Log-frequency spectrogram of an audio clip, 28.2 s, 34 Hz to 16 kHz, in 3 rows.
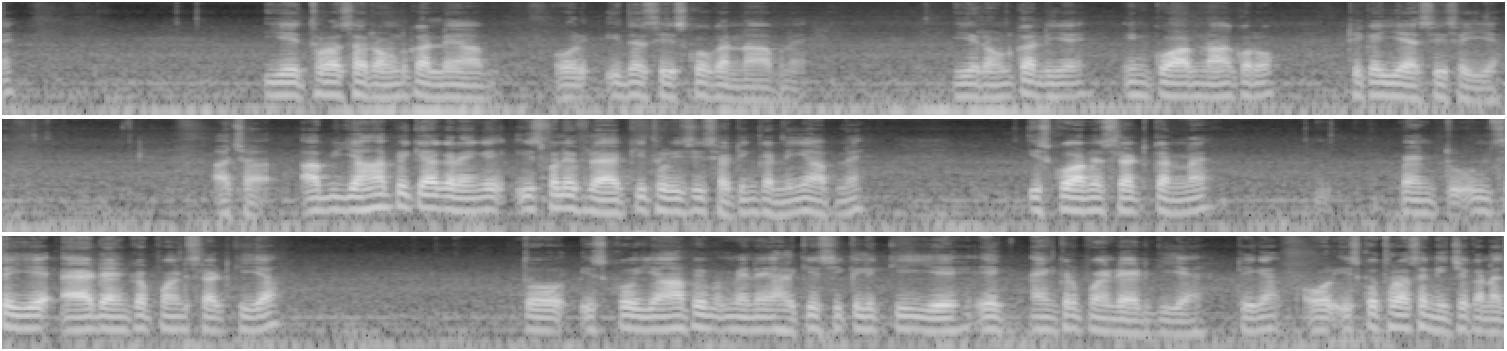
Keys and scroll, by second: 6.1 v, 9.1 v, 9.2 space, 13.7 v, 13.8 space, 21.5 F19.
